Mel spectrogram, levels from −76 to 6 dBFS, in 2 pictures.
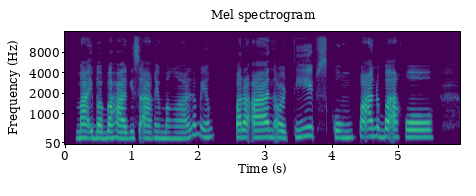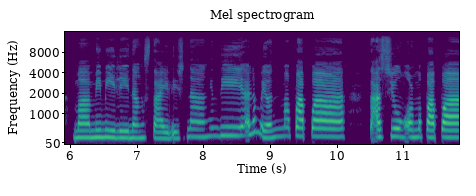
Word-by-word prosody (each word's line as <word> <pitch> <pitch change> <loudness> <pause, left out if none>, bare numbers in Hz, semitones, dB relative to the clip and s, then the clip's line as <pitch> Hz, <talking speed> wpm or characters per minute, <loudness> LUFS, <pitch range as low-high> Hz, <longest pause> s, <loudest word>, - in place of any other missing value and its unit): maibabahagi 210 -1 +2
sa 205 -1 0
aking 205 -1 -4
mga, 195 +1 -5
alam 315 - -4
mo 290 - -6
'yong, 240 +2 -5 0.3
paraan, 230 +1 +3
or 215 -2 0
tips 260 +2 -5
kung 225 0 -5
paano 260 +3 +1
ba 245 0 +2
ako 235 -1 +1 0.5
mamimili 225 -1 +2
ng 215 0 -2
stylish 200 -1 -3
na 250 -1 -3
hindi, 285 +1 -4
alam 365 +2 -1
mo 390 - -6
'yon, 215 +1 0
mapapataas 265 -3 +2 0.2
'yong 255 -2 0
or 240 0 0
mapapa 240 -1 +4
235 Hz, 130 wpm, -23 LUFS, 215-255 Hz, 0.5 s, mapapa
